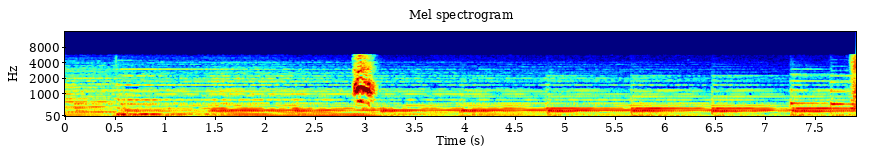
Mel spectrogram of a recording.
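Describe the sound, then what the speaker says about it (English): One brief crow caw from the video game Death and Taxes, heard mid-clip over quiet sustained background music with soft ticking, fairly faint overall. "You're supposed to sound like a crow."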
